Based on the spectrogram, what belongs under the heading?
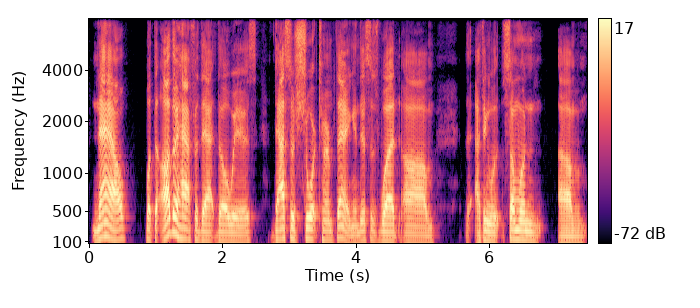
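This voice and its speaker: Quick, emphatic man speaking on a panel. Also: medium pitch, no room sound, clean studio sound. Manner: quick, emphatic, repeats words when stressing points. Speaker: panelist, educator. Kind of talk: panel discussion remarks.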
